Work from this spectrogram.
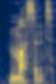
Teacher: The contraction mustn't is written with the letter T, but the T is not pronounced.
